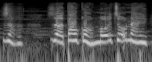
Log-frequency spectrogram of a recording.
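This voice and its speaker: A man's voice: extremely high pitch, steady tone, unhurried, soft background music, pitched above the performer's own voice. A man voicing an old mother who shrieks and scolds her grown son in a told ghost story. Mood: shrill scolding. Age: older.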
